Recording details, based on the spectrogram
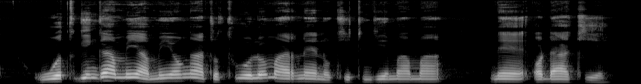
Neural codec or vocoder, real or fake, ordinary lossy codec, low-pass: none; real; none; none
